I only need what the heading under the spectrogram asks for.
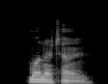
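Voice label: "monotone", Australian English; pronunciations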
